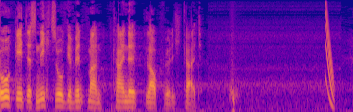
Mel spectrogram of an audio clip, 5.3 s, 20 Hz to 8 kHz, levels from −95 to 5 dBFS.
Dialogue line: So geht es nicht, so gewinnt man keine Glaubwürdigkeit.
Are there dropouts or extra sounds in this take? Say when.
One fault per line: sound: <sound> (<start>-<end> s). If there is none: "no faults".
sound: whoosh (3.4-3.6 s)
sound: chirp (4.9-5.0 s)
